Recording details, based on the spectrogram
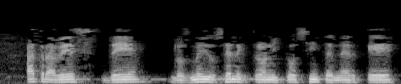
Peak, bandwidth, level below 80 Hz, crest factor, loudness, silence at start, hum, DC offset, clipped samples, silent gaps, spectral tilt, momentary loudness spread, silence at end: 0 dBFS; 5.8 kHz; -46 dBFS; 14 dB; -15 LUFS; 0.25 s; none; under 0.1%; under 0.1%; none; -12.5 dB/octave; 8 LU; 0.05 s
